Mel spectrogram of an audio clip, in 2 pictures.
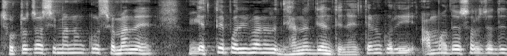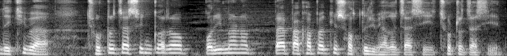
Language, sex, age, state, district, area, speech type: Odia, male, 60+, Odisha, Jajpur, rural, spontaneous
